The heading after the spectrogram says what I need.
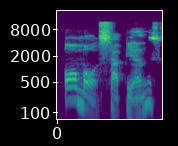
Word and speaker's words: homo sapiens: as and kuuse okay H is barely pronounced so so homo sapiens is how you correctly pronounce the word the that term you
